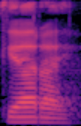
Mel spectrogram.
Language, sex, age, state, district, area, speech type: Bengali, male, 30-45, West Bengal, Purulia, urban, spontaneous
